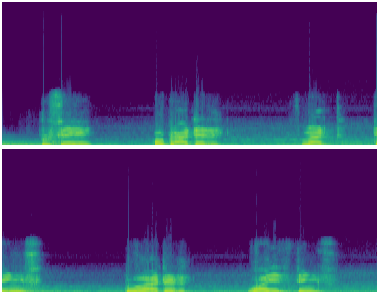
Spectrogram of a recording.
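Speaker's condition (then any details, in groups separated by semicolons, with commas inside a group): Cerebral palsy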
